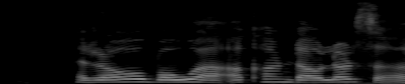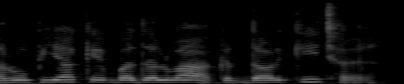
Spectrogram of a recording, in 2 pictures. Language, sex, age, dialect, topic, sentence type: Maithili, female, 31-35, Bajjika, banking, statement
